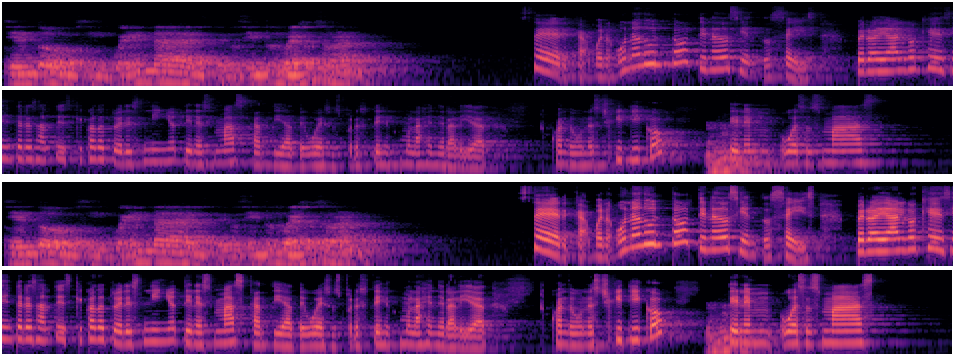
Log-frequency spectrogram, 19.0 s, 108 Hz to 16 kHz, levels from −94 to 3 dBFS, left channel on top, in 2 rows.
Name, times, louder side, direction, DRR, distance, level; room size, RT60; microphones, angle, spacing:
voice 1, 0.0-3.6 16.5-16.8, left 1 dB, 25° left, -8 dB, 4.9 m, -37 dB
voice 2, 5.3-14.5 15.0-16.1 16.8-18.2, right 7 dB, 75° right, 19 dB, 0.4 m, -33 dB
16.5 x 7.4 x 9.6 m, 1.3 s
head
